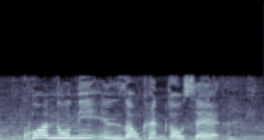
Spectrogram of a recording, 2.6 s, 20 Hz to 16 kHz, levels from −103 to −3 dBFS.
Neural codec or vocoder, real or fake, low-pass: codec, 16 kHz, 8 kbps, FreqCodec, larger model; fake; 7.2 kHz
